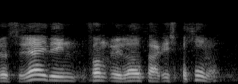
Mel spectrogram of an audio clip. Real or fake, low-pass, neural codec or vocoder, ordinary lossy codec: fake; 7.2 kHz; codec, 24 kHz, 0.9 kbps, WavTokenizer, medium speech release version 2; none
